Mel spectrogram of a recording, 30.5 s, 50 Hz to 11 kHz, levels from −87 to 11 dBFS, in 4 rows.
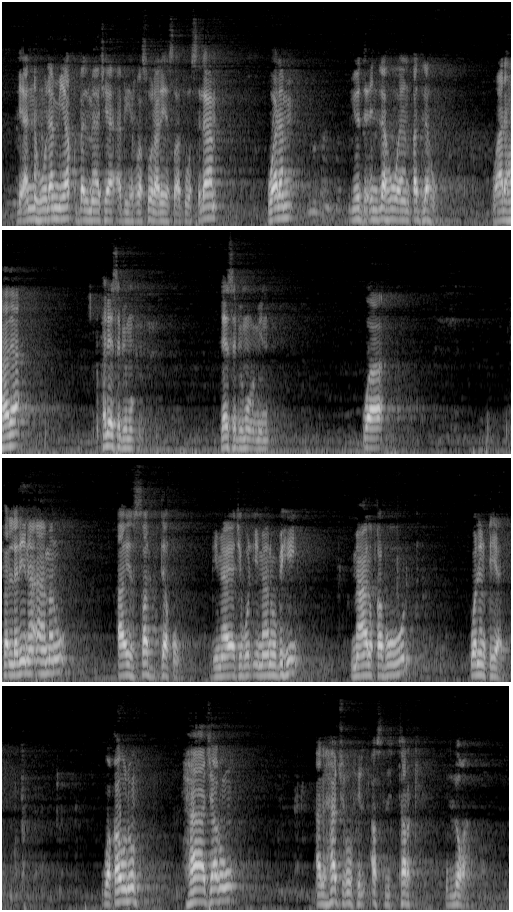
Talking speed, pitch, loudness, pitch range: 80 wpm, 145 Hz, -18 LUFS, 115-160 Hz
